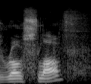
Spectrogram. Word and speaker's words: Wrocław: We are live from Wrocław, Poland. Better known as Wrocław, is the correct pronunciation.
